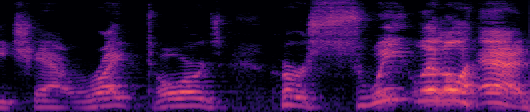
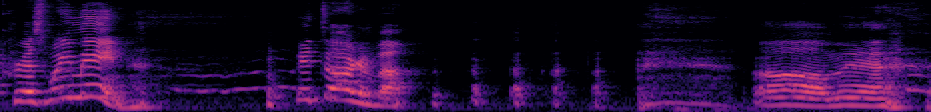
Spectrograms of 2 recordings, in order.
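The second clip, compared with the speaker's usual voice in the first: usual speaking voice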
